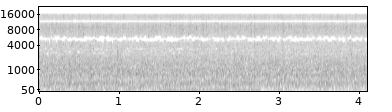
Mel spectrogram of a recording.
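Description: Water of a small stream rushing steadily over stones: a faint, even wash of sound.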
